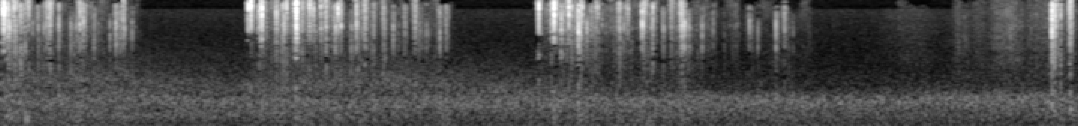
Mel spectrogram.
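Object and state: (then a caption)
Fabric pencil case. Fingertips and nails scratch and tap on the top and front panel of a hollow, closed, zippered school pencil case made of polyester fabric with a printed cartoon panel. Bright, crisp scratching comes in bursts over a steady low, muffled rumble, with soft dull taps between them.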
